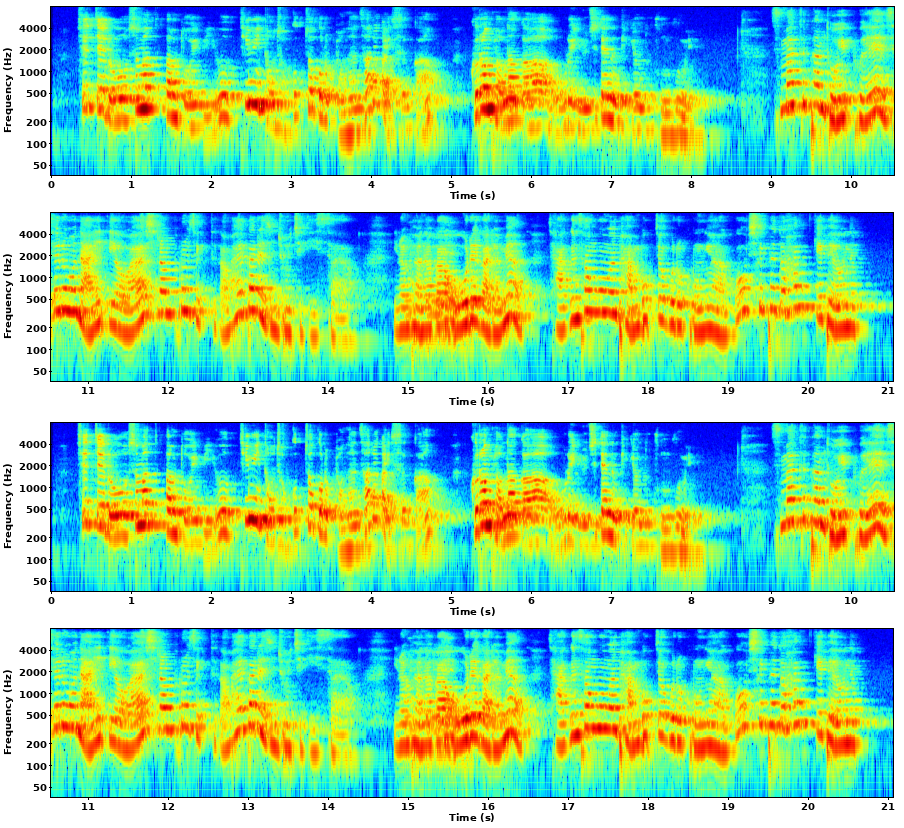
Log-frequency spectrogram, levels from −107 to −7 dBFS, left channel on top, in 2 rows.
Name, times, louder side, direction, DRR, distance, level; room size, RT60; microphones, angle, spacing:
voice 1, 0.3-4.7 5.2-8.0 14.9-15.6, equal, 30° right, 4 dB, 1.7 m, -21 dB
voice 2, 8.6-16.4 16.8-20.6, equal, ahead, 0 dB, 0.8 m, -23 dB
18.0 x 7.8 x 2.3 m, 0.91 s
head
